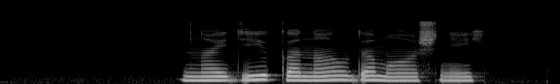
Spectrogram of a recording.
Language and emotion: Russian, sad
